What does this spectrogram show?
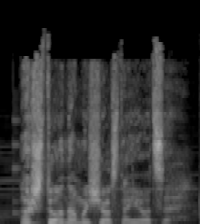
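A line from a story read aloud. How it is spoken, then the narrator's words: Dreamy sigh. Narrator (Russian): мечтательно вздохнул Джон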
